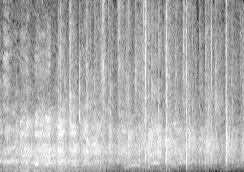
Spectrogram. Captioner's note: laughter and applause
